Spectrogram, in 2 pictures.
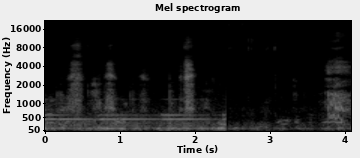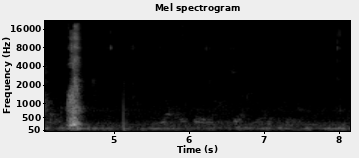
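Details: Thirteen-year-old female Pekingese indoors, sneezing repeatedly: a snuffly intake of breath followed by one sharp, explosive sneeze, with light background music playing during the opening seconds.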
